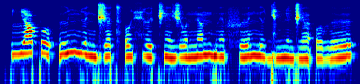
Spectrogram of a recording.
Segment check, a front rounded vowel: present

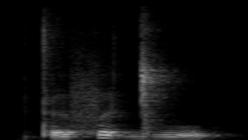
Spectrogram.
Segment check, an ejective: present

